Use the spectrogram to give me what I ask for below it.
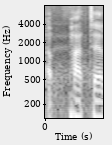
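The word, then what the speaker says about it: APT.: Is it apate like aparte? It's APT, but the way they pronounce it is Apate.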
